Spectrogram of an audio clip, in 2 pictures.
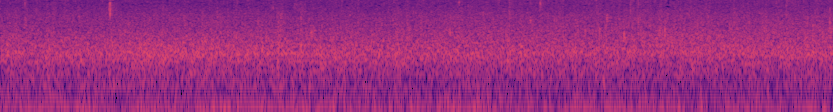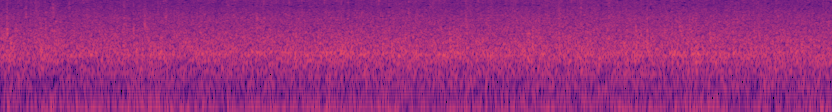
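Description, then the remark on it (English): Heavy rain pours down in a dense, steady hiss, unbroken for the whole stretch with a crackling patter of drops. No voices are heard. “But then the heavens opened.”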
